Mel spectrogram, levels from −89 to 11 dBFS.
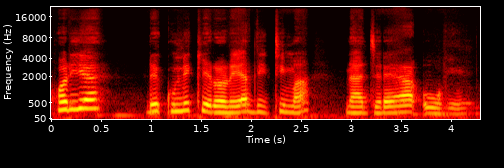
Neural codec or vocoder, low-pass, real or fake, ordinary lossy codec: codec, 44.1 kHz, 2.6 kbps, DAC; none; fake; none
